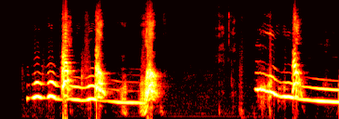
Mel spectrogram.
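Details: A house dog called Maggie, keen on cake, howls and yaps in back-and-forth style: a short howl broken by sharp yip bursts, a pause, then a long, smoothly falling howl with another yip.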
